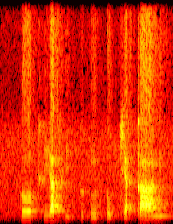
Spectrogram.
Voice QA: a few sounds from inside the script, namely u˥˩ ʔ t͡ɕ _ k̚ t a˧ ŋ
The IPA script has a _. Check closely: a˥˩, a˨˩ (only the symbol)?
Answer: a˥˩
